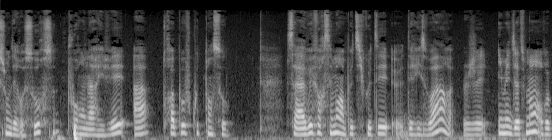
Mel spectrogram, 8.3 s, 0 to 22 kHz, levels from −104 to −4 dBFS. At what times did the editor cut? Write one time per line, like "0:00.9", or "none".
0:07.0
